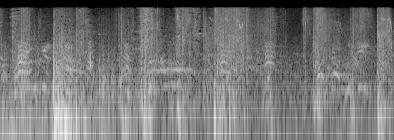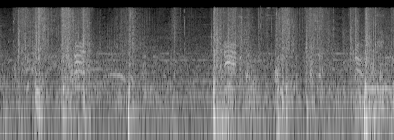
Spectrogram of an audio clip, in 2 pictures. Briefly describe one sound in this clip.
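Bows twang as arrows are loosed.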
